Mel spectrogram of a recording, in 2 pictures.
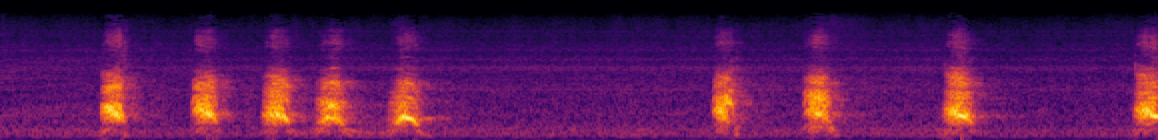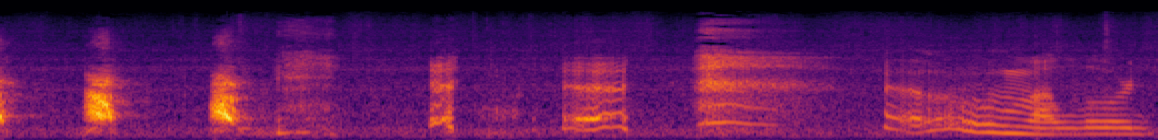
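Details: English springer spaniels playing with cattle: sharp barks in a quick run of five, a pause, then more spaced barks, ending with a human voice and laughter.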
